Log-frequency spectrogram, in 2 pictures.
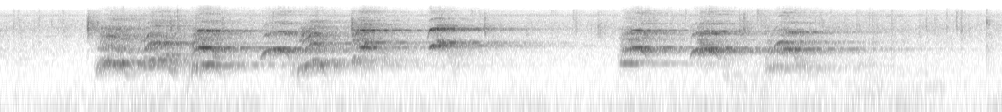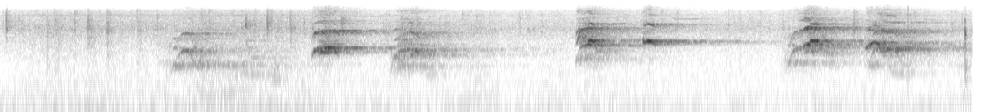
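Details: A pack of kennel dogs on Galla Creek barking at a yard intruder, high-pitched and deeper voices mixed; dense volleys of overlapping harmonic barks and yips in repeated bursts separated by brief lulls, faint low hum beneath.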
